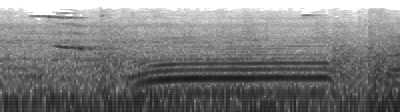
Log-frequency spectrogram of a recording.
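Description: A man's drawn-out "ooo" exclamation, which rises at its start and then holds one long note for about a second, as the chairlift starts moving. A steady low rumble runs underneath.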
